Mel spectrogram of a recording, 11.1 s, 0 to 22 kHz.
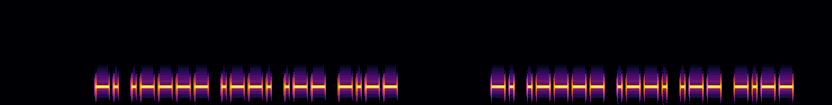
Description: Morse code, heard as a keyed tone, about 21 wpm, 700 Hz. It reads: N1PWY N1PWY
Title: USA Call Signs - 5 Characters - Repeated 2x - 20wpm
